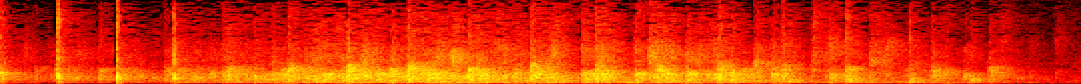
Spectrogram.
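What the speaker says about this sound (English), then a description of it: "Let's give them another round of applause." A morning university gathering gives a round of applause, scattered claps that thicken into a soft, distant patter of the crowd before thinning out.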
